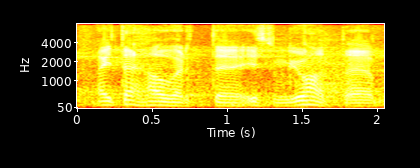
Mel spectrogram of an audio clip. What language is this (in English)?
Estonian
